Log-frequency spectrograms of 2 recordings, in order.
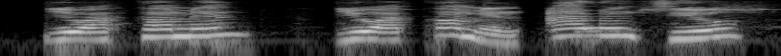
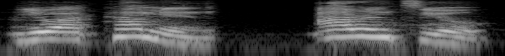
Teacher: If you use the rising tone, you are expressing certainty. But if you use the falling tone, you are indicating confirmation.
